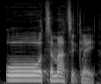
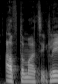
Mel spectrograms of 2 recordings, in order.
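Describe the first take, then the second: First: The first vowel is a long 'or' sound. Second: The first vowel is short, not a long 'or'. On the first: The speaker calls it right. "a long or sound" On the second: The speaker calls it wrong. "It's not automatically"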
